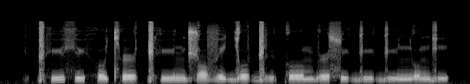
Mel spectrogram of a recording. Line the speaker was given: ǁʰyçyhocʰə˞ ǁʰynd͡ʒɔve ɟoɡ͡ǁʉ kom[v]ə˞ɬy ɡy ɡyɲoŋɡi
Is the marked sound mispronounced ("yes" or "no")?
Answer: yes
